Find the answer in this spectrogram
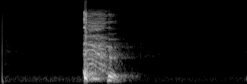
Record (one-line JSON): {"cough_length": "2.5 s", "cough_amplitude": 32768, "cough_signal_mean_std_ratio": 0.26, "survey_phase": "beta (2021-08-13 to 2022-03-07)", "age": "18-44", "gender": "Male", "wearing_mask": "No", "symptom_none": true, "symptom_onset": "12 days", "smoker_status": "Never smoked", "respiratory_condition_asthma": false, "respiratory_condition_other": false, "recruitment_source": "REACT", "submission_delay": "1 day", "covid_test_result": "Negative", "covid_test_method": "RT-qPCR", "influenza_a_test_result": "Negative", "influenza_b_test_result": "Negative"}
